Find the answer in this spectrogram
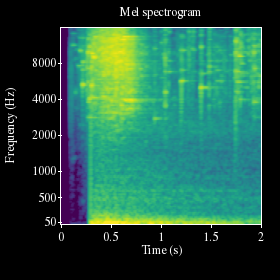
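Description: Logo-intro sound effect: a sudden crash about a quarter second in, with a deep boom and a shattering, glassy high end, fading away over the next second and a half with scattered small clicks.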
